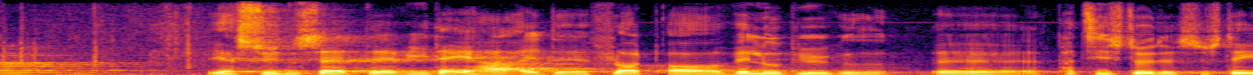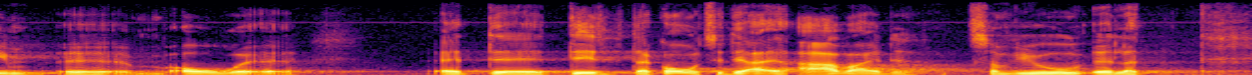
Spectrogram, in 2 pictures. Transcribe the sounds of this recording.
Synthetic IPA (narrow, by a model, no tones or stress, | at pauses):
jɑ̈ɪsynsæd̥ʋiːd̥ɛ̰ːɦɑ̈e̝d̥flɒ̽d̥ɒ̽ʋeluð̞ˠb̥yɡ̥ð̞̩ˠ | øpʰɑ̈t͡sʰisd̥øɾ̥əsysd̥e̝̰ːmøɒʊ | ʔæd̥d̥e̝d̥ɑ̈ɡ̥ɒ̰ːt͡sʰe̝ld̥e̝ʔɑ̈ːb̥ɑ̈ɪ̰d̥əsɒ̽mʋioelɐ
